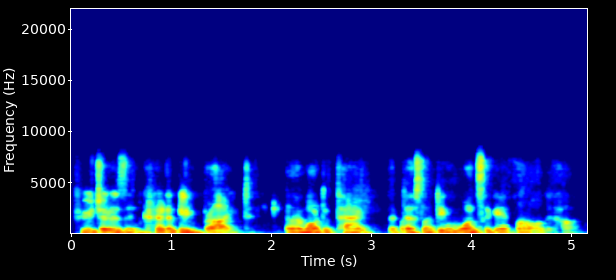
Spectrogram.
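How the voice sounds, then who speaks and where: High-pitched man reading a financial report. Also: moderate pace, a little mellow, breathy edge. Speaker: company finance executive. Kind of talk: scripted earnings report on a conference call. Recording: dull band-limited conference call audio.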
